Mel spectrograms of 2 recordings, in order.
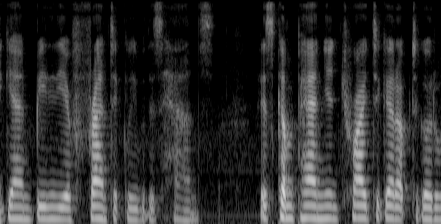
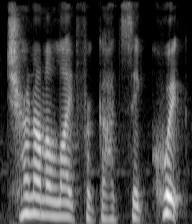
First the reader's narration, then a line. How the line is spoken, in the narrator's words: Moss gasped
